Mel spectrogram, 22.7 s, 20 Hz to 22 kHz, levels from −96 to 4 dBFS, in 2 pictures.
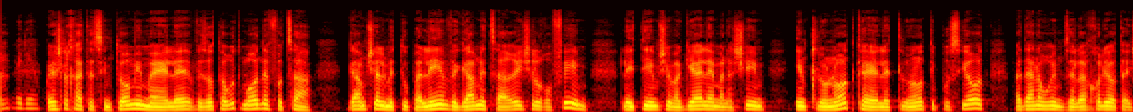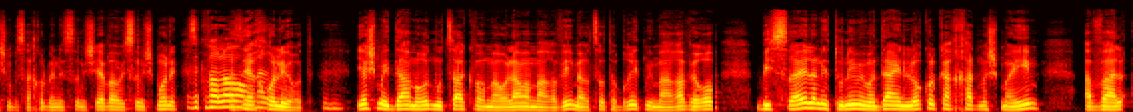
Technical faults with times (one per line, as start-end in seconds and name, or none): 18.45-18.47 CD skip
